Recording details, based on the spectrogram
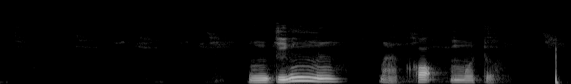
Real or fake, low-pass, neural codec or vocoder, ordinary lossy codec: fake; 7.2 kHz; codec, 44.1 kHz, 7.8 kbps, Pupu-Codec; AAC, 48 kbps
